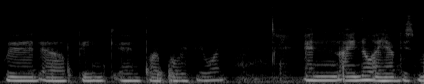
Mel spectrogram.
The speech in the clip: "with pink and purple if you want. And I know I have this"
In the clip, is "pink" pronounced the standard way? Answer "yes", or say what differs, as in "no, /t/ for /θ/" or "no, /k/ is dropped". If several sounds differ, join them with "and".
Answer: yes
